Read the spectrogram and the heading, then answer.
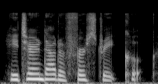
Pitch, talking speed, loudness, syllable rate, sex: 215 Hz, 265 wpm, -15 LUFS, 5.5 syllables/s, female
